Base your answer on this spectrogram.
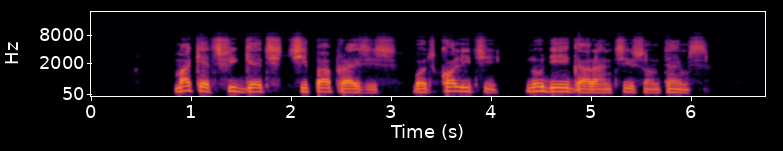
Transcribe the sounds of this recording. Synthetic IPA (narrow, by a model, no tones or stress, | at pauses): makɛtsfiɡɛtt͡ʃipapɹaɪsisbɔtkwɔlitʰi | nodeɡaɾãntʰisɔ̃mtãɪ̃ms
